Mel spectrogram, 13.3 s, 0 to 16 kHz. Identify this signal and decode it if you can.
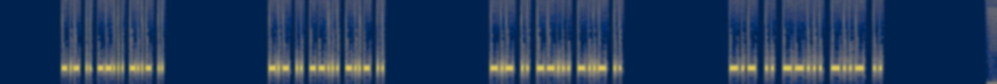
Morse code, heard as a keyed tone, about 36 wpm, 700 Hz. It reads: KI7XI KI7XI KI7XI KI7XI
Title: Speed Racing - USA 2x2 Call Signs 30wpm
